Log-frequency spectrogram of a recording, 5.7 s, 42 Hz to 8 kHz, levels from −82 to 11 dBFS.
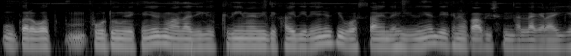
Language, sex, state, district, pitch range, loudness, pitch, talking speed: Hindi, male, Chhattisgarh, Korba, 105-115 Hz, -33 LUFS, 110 Hz, 305 wpm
